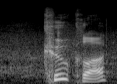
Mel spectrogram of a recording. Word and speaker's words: Kukla: number 19 the captain apparently i've been saying that name wrong for years it's actually pronounced kukla which i'm glad i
